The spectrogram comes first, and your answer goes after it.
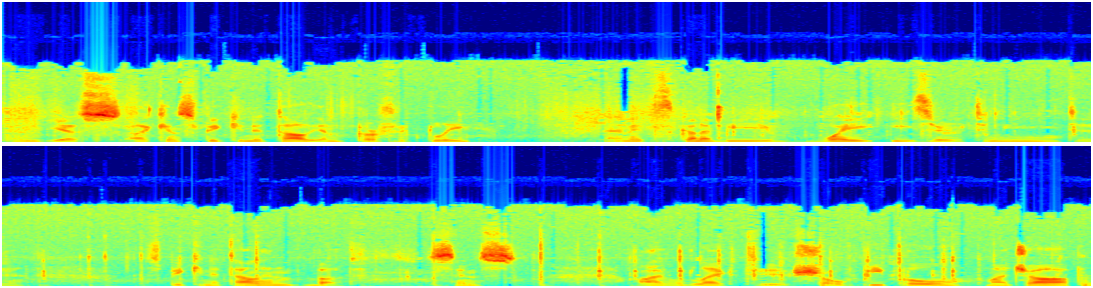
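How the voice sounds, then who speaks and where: At a very slow pace with long, frequent pauses, a man speaks in a fairly low pitch and fairly even intonation over noticeable background noise. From Ukraine. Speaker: car mechanic. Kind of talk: tutorial. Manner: halting.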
